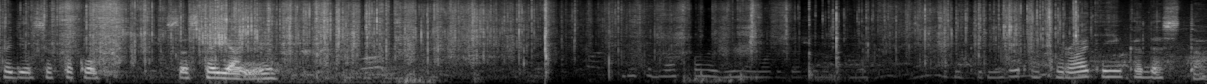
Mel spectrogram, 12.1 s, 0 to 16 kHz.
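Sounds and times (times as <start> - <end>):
wrapping rustling and crackling: 0.0 - 11.5.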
